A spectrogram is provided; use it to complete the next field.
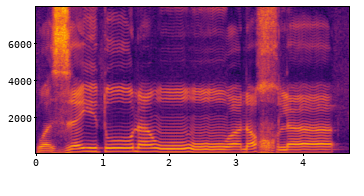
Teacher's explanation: زا کو سیٹی جیسے آواز سختی سے پڑھا جائے گا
